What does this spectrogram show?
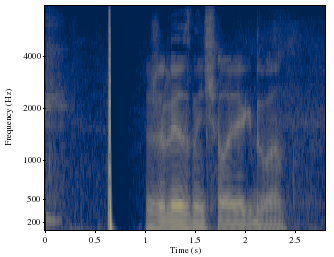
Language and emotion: Russian, neutral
